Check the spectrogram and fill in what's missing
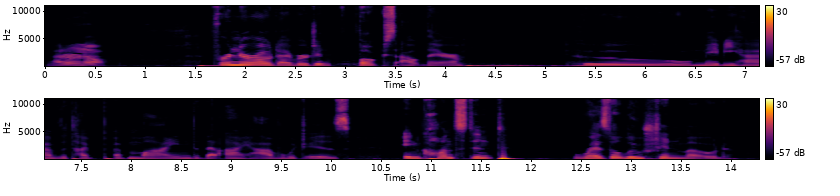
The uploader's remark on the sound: Audio is fixed in ep 2 sry.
